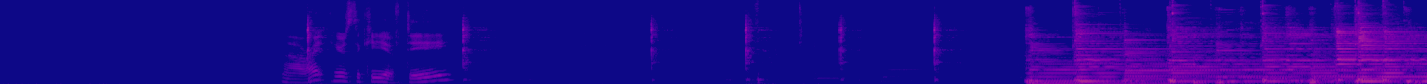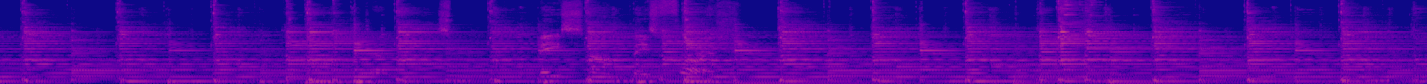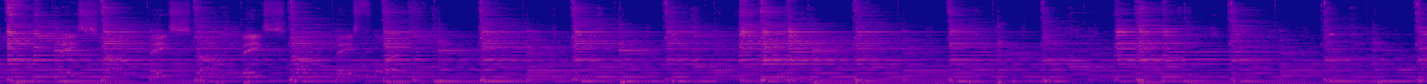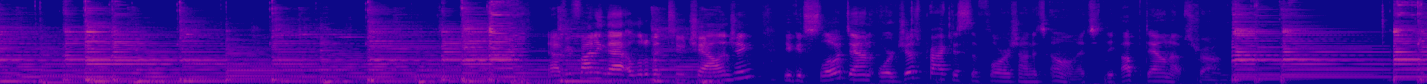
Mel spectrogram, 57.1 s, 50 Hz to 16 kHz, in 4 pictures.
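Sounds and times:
acoustic guitar strumming bluegrass: 0:10.2 - 0:52.0, 0:54.3 - 0:57.0.

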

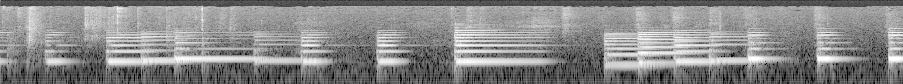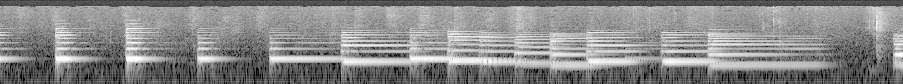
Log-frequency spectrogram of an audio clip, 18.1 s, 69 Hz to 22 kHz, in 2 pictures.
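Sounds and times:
slow piano melody: 0:00.0 - 0:18.0.

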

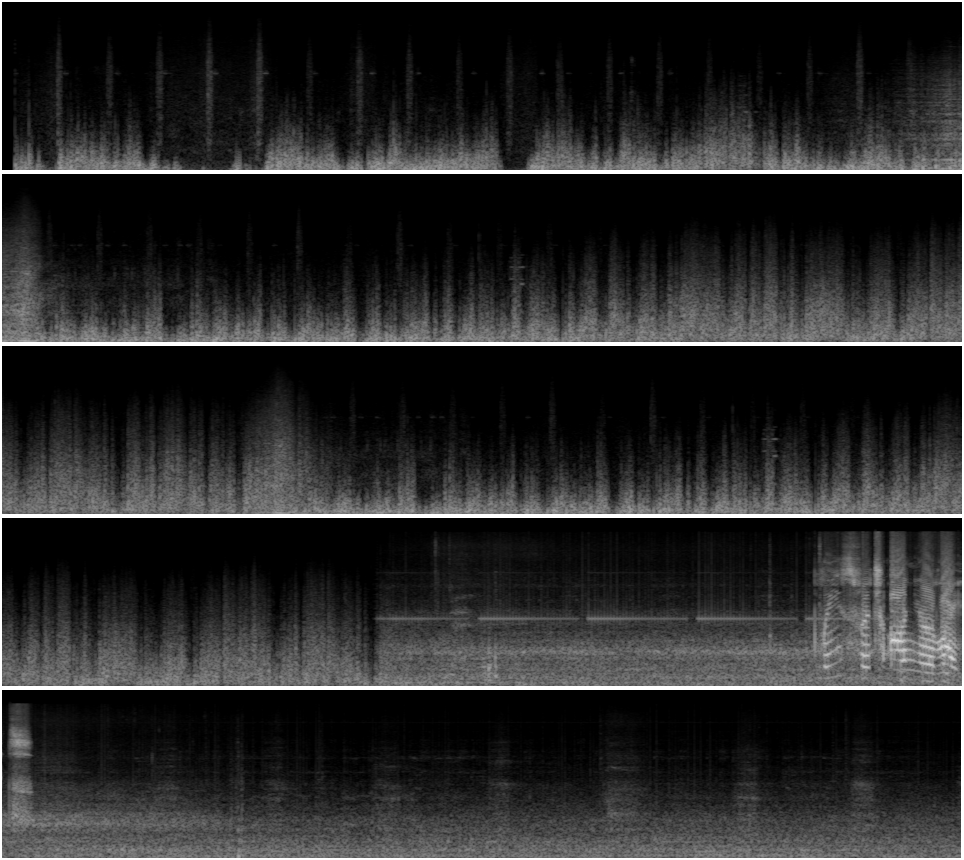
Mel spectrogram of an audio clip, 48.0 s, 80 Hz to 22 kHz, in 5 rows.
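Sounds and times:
vehicle interior noise: 0:00.2 - 0:14.2, 0:32.6 - 0:47.9
strong wind buffeting microphone: 0:00.2 - 0:36.9, 0:38.8 - 0:47.9
steady high electronic tone: 0:32.6 - 0:43.2.

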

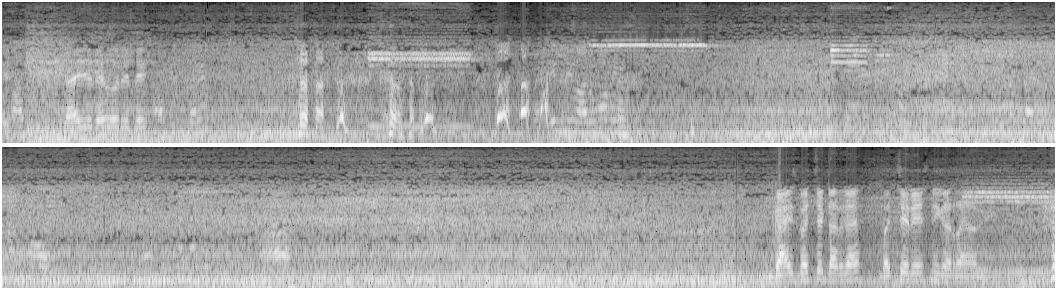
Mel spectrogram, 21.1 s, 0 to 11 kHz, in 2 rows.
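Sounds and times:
city traffic: 0:00.0 - 0:21.0
road noise: 0:00.0 - 0:21.0.

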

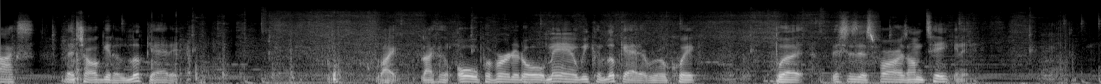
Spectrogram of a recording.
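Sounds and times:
cardboard scraping on cardboard: 0:00.0 - 0:11.0.

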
